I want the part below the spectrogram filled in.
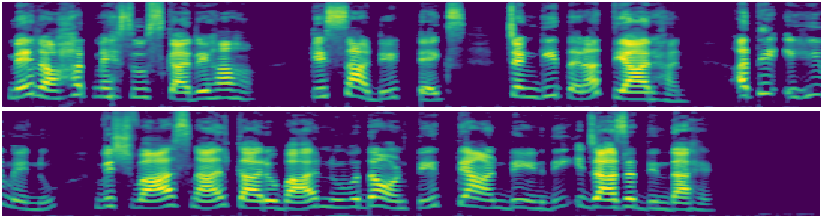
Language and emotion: Punjabi, happy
